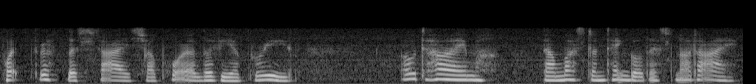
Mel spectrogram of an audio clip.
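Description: A woman playing a troubled young woman disguised as a page in a soft, hushed, wistful Shakespearean monologue. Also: mid-range voice, fairly even intonation, slow, creaky. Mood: rueful. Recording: dull lo-fi home recording, faint hiss.

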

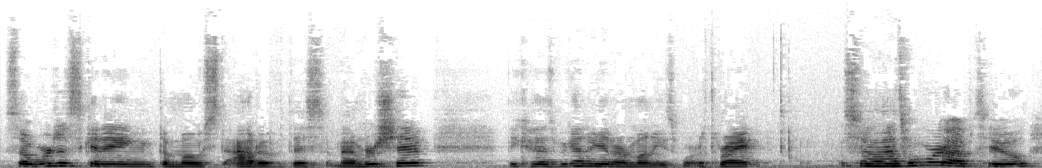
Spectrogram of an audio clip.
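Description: A woman's voice: mid-range voice, normal speed, darkish tone, recorded from a distance, muffled recording. A tired young woman, a family vlogger, chatting casually and rambling to the camera from a car, her voice worn and fading. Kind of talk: casual vlog chat to camera.

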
